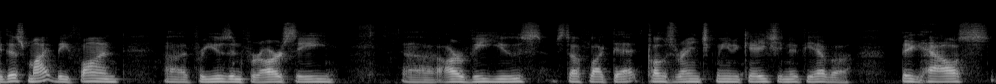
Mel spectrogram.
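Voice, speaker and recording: A man giving a casual, unscripted product demonstration in a plain-spoken, explanatory way, pausing and trailing off as he goes. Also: medium pitch, a little mellow. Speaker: product reviewer and presenter. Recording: slightly dull, lo-fi home video audio.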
